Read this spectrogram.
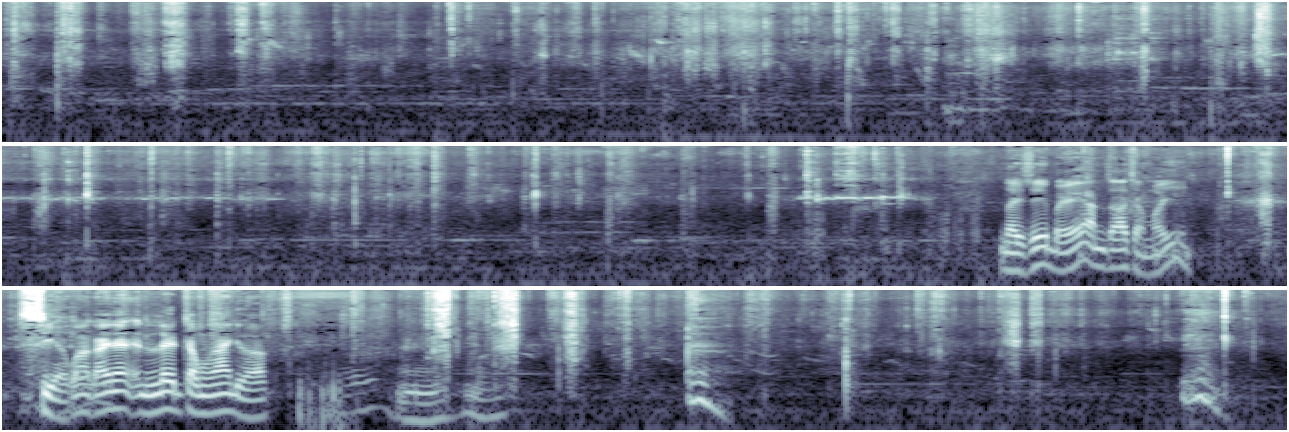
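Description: A small tool scrapes and digs into damp soil.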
